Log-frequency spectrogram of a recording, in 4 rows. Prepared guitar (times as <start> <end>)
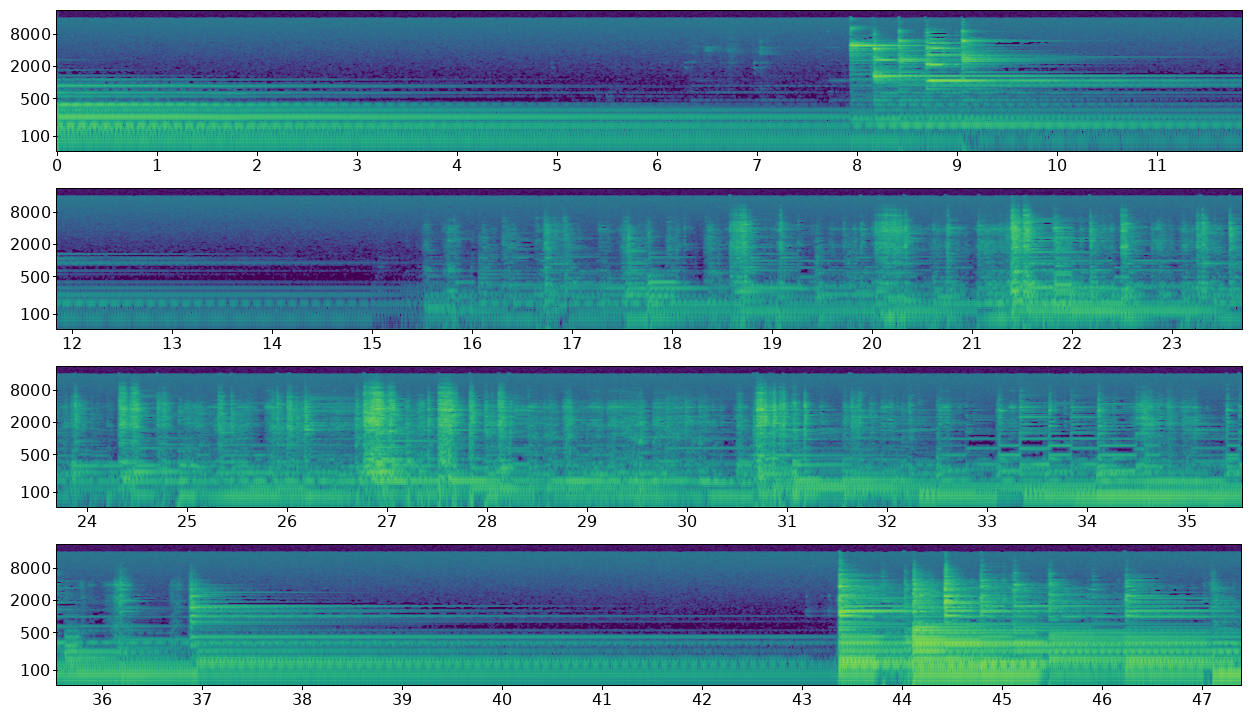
15.4 40.2, 43.0 47.3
